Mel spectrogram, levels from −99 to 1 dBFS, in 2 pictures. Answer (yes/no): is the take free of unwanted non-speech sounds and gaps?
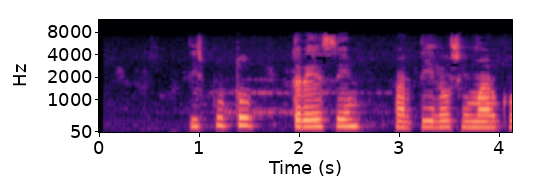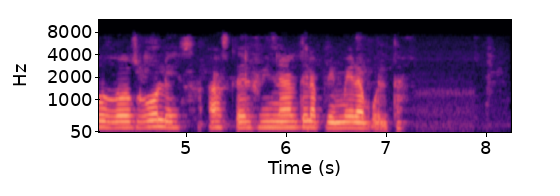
yes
